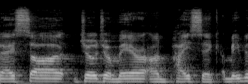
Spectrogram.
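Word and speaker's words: PASIC: Jojo mayor at uh I think they pronounced it pie sick but I've heard people say basic but that like percussion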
